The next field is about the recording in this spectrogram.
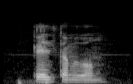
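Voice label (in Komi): "пельтӧмлун", Komi, male; audio dict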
